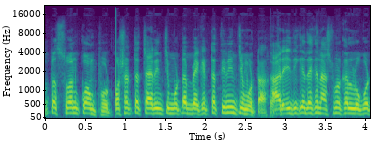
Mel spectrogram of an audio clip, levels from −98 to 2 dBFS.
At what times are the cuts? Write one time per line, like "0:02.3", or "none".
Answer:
0:00.9
0:02.8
